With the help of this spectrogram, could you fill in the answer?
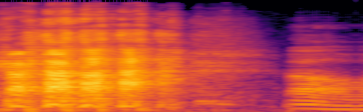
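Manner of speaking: loud cackling dwarf laugh; maniacal laugh. Acted. Dwarf laughing at the chimera, loud maniacal cackle. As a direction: cackle like a madman mid-fight. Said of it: "he's just laughing maniacally".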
